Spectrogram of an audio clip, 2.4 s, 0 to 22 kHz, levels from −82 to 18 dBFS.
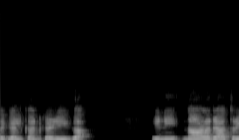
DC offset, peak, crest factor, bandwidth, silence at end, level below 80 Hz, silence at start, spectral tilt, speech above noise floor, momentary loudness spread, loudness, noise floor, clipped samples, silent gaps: under 0.1%; -8 dBFS; 18 dB; 5.6 kHz; 0 s; -88 dBFS; 0 s; -8 dB/octave; 56 dB; 11 LU; -26 LUFS; -81 dBFS; under 0.1%; none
